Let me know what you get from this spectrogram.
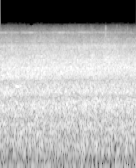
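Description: Double-deck passenger train rolling across a river bridge some way off, a steady even rushing noise with no distinct clanks or horn.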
